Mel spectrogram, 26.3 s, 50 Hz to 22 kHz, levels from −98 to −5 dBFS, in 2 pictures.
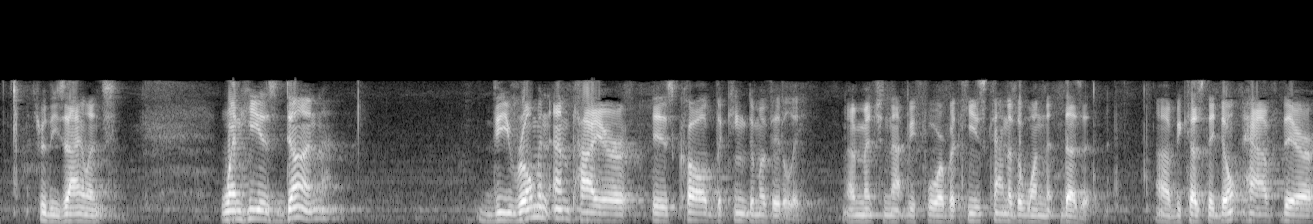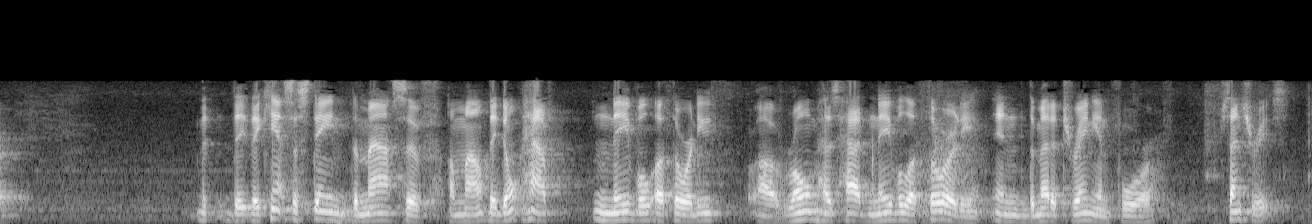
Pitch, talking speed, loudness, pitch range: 125 Hz, 135 wpm, -16 LUFS, 115-155 Hz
